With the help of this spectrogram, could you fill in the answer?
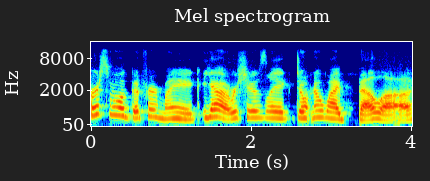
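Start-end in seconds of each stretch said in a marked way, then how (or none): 2.6-4.0 mock sneering voice. Recapping a scene, speaker quotes a girl complaining about Bella; retelling a sneer. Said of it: "she sneered my name".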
